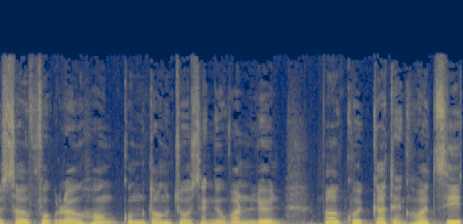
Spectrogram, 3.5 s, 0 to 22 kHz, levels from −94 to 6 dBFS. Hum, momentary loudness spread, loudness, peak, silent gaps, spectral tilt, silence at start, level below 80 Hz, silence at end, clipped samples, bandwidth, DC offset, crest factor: none; 3 LU; -19 LUFS; -2 dBFS; none; -6 dB/octave; 0 s; -38 dBFS; 0 s; under 0.1%; 17 kHz; under 0.1%; 14 dB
